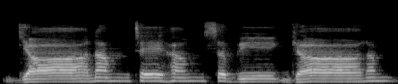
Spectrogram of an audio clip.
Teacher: those long syllables also help to set kind of the rhythm and meter of it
